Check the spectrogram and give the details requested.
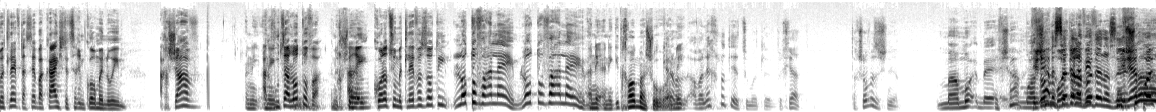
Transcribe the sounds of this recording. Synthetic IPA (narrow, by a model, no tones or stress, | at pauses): metle̞vt̪aːse̞bakajʃt̪et͡seχlimko̞ʁmenuim | ʔaχʃav | aniaaivut͡salo̞t̪o̞va̰aniχoʃaevejko̞lat͡sumet̪le̞vazo̞t̪ilo̞t̪o̞valaemlo̞t̪o̞valehemanianiaɡidlχao̞d̪maʃṵa̰niavaleχlot̪ijet͡sumet̪levbiχjad̪̥ | t̪aχʃovalzeʃnia | mamoefʃamoaiʁoeed̪eaɡod̪elazeiʁepo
